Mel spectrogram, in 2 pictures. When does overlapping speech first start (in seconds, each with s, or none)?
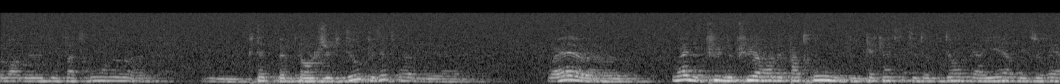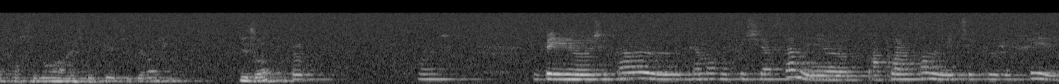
none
